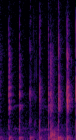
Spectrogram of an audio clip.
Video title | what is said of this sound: DON’T MESS THIS UP! ❌ How to Fill Dents LIKE A PRO | you can even hear that sounds hollow, like it hasn't adhered.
